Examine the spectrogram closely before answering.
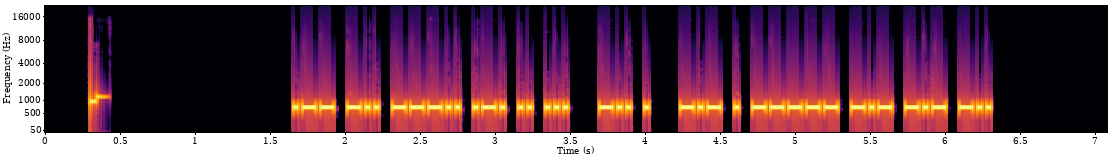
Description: Morse code, heard as a keyed tone, about 37 wpm, 700 Hz. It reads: WD8RIS DE KE0KKD
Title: USA Callsign DE Callsign - 6 Characters - 40wpm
